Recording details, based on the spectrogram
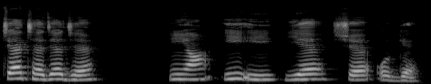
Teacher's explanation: इनका उच्चारण स्थान तालु या तालव्य रहेगा।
